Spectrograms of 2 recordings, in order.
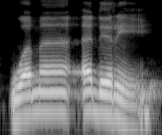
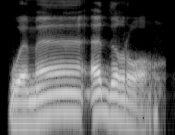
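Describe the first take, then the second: First: The last vowel is bent toward an e sound. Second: The last vowel is an open a sound. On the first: This is the Shu'bah reading. "Riwayat Syu'bahnya itu nanti ketemu" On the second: This is the Hafs reading. "kita riwayat Hafiz"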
